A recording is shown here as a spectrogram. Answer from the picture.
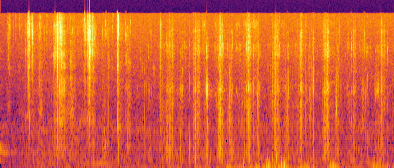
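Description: Close-miked biting and chewing of a crisp fresh cucumber stick: a run of short, irregular crunches.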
